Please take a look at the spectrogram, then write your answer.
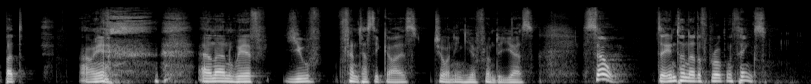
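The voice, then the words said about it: German accent. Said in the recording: “I'm sitting currently in Germany. So my accent is Germany.”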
